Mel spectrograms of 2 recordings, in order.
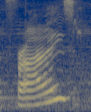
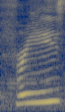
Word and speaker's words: Fries: People don't know how to pronounce the word freeze. It looks like fries. So, we say freeze in the winter and fry in the summer.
